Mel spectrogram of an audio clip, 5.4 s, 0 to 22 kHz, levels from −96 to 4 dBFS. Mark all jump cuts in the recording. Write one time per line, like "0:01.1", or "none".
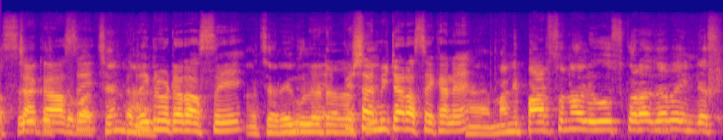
none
